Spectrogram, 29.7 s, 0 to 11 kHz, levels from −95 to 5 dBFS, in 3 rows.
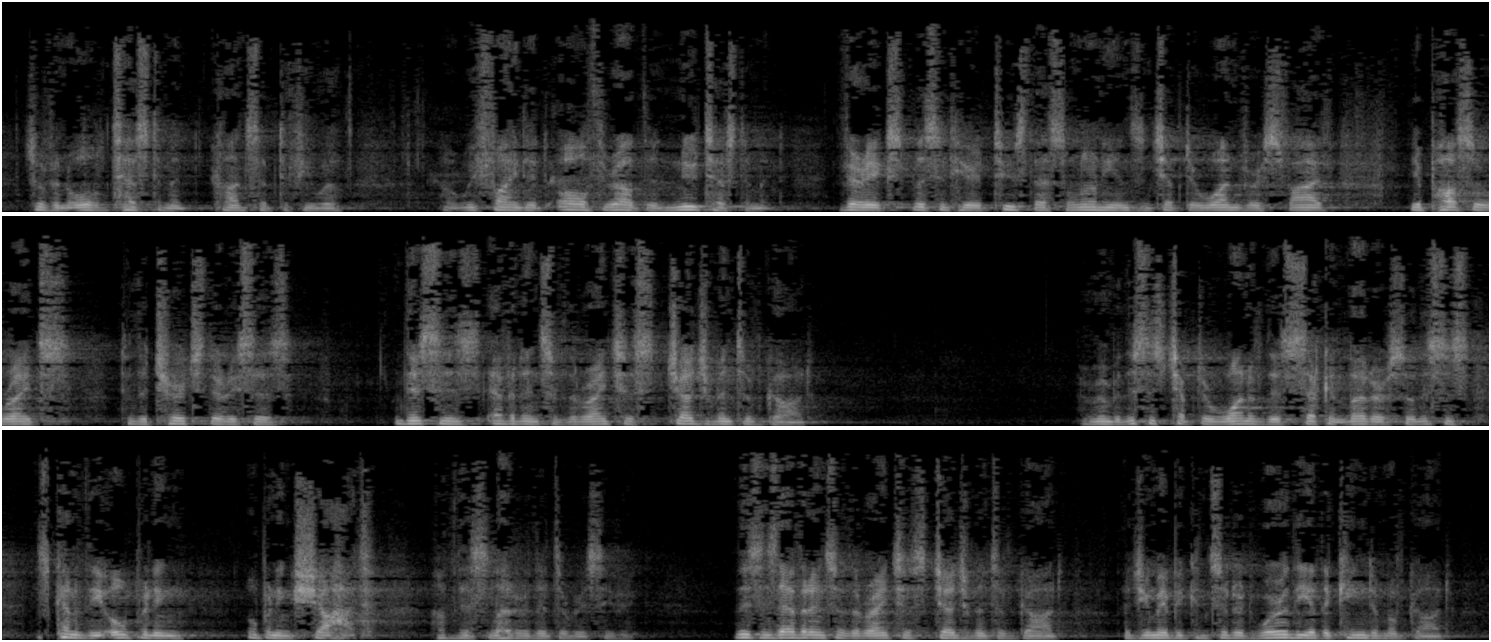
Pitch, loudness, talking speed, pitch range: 130 Hz, -37 LUFS, 185 wpm, 125-140 Hz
